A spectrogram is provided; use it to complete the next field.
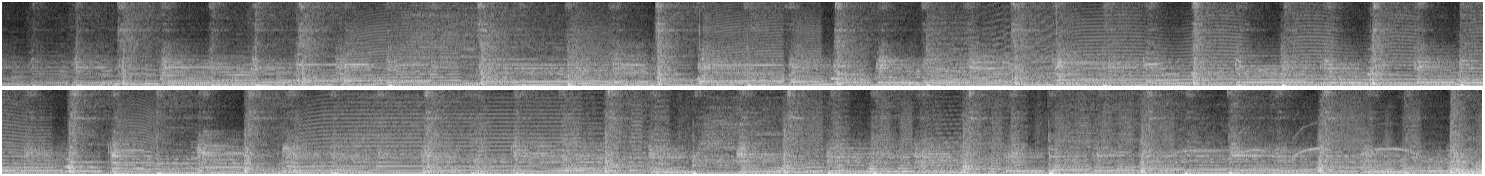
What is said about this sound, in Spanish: Empieza la guitarra, Ahora la guitarra va a seguir, pero va a venir encima un trombón de varas.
